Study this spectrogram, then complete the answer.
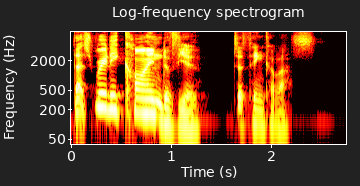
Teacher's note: Notice the of becomes weak, as with most prepositions.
